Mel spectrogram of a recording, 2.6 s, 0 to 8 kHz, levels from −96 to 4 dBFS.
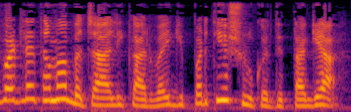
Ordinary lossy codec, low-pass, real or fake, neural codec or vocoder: none; 7.2 kHz; real; none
